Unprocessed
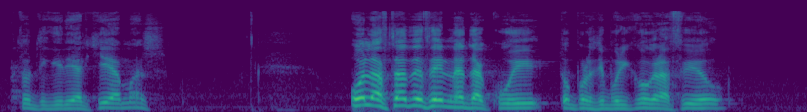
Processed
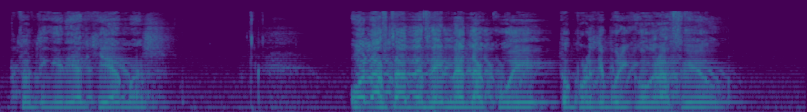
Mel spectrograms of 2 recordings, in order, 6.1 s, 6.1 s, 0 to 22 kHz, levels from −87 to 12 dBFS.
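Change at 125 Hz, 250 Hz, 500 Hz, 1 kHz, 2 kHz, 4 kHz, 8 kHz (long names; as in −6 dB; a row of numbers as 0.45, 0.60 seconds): −9.5, −9.5, −15.5, −7.0, −6.0, +1.5, +4.0 decibels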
